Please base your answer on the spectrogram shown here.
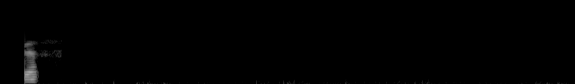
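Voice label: scanner, Phoenix Police Department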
